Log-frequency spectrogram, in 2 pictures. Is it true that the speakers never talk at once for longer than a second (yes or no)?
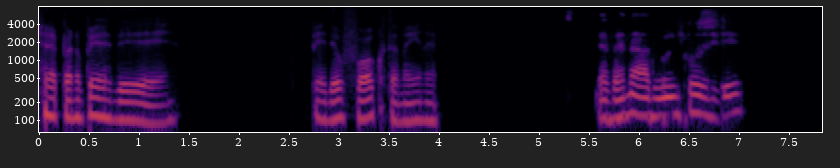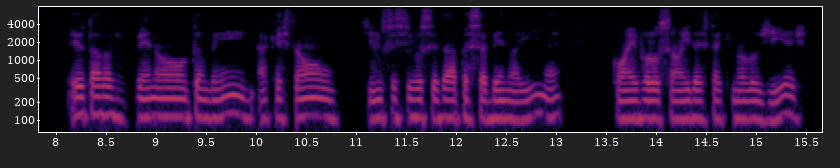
yes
